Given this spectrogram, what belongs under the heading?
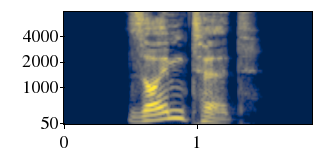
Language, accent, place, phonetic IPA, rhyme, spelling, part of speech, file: German, Germany, Berlin, [ˈzɔɪ̯mtət], -ɔɪ̯mtət, säumtet, verb, De-säumtet.ogg
- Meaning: inflection of säumen: 1. second-person plural preterite 2. second-person plural subjunctive II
